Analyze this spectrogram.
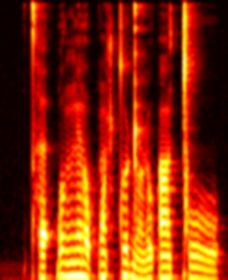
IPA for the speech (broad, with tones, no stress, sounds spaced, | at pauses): t̪ʰ ɛ˨ ʔ ɓ ɤ˦ ŋ ẽ˦ ɾ ɤ˨ p ɔ̃˦ ʃ tʷ ɯ˦ ɖ õ˨ ɳ u˧ ʔ ã˦ ə̯ ǀ uː˦˨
